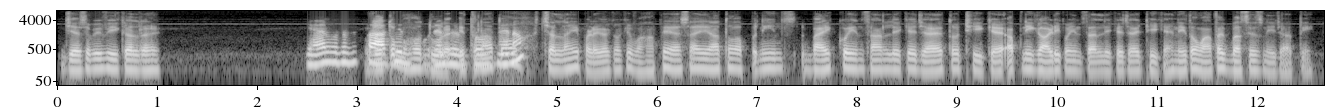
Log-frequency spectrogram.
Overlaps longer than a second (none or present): present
